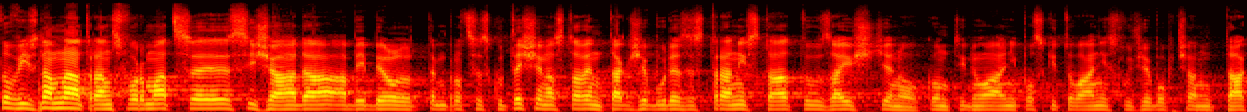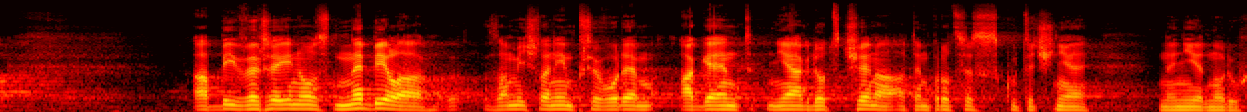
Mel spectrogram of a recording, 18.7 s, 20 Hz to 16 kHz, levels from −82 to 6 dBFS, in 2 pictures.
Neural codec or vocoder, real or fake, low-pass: none; real; 14.4 kHz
